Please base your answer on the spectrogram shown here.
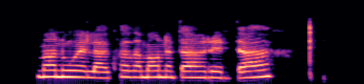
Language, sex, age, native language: Icelandic, female, 18-19, French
